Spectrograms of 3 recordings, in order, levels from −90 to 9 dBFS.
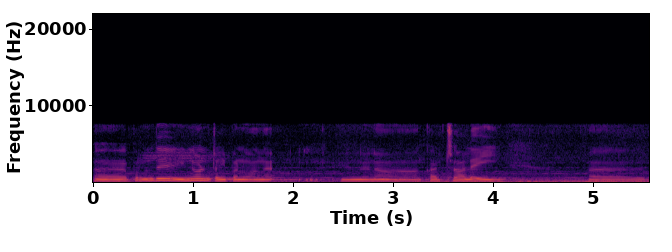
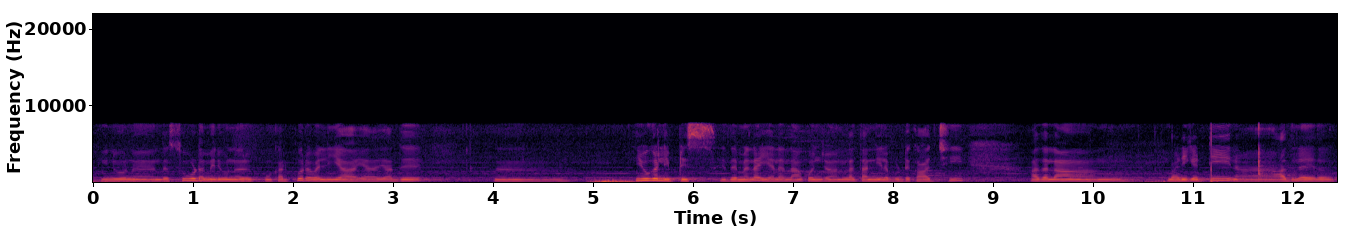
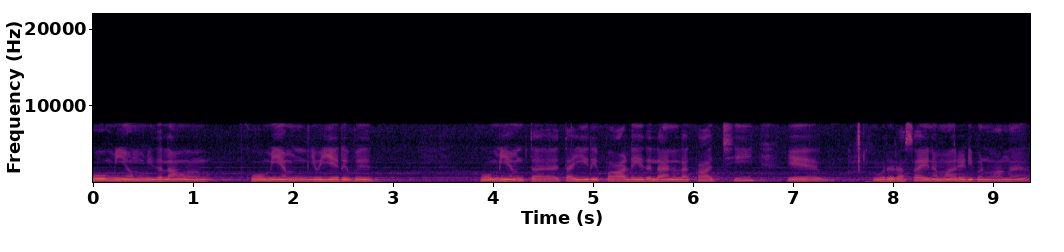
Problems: constant background noise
